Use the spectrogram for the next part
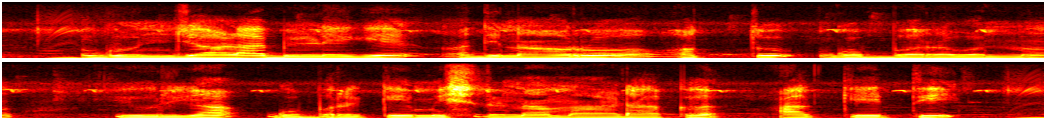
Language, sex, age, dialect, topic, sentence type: Kannada, male, 18-24, Dharwad Kannada, agriculture, question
